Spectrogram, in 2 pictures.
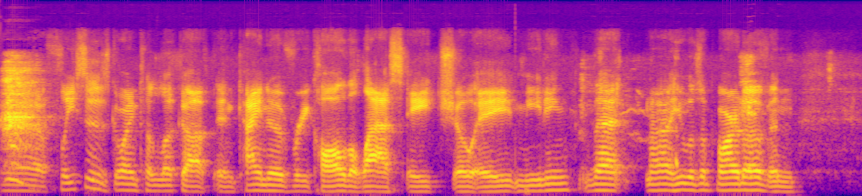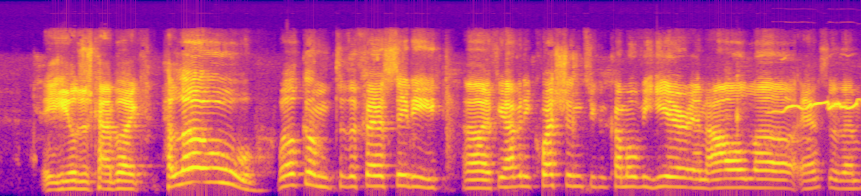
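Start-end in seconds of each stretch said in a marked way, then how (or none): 10.2-17.2 high, shrill shout, pitched way up. Greeting a creature from afar as the character Fleece: yelling. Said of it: "you're yelling this at him?".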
